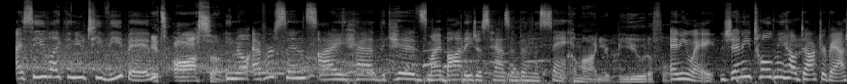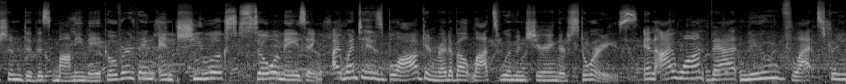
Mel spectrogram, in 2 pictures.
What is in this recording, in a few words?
radio spot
